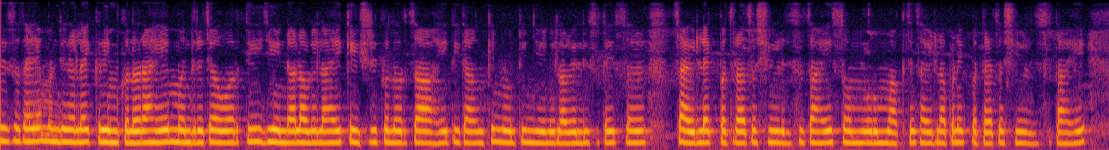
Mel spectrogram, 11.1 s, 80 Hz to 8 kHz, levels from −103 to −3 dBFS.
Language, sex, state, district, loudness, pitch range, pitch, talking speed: Marathi, female, Maharashtra, Chandrapur, -22 LUFS, 225-235 Hz, 230 Hz, 205 wpm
